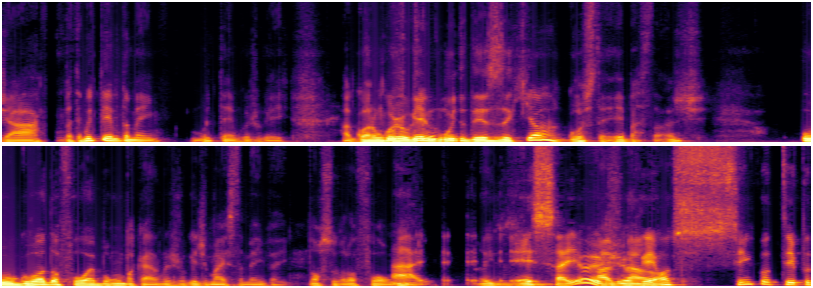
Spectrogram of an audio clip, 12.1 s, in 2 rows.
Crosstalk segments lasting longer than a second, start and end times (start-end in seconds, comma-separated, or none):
9.0-11.2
